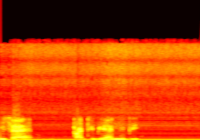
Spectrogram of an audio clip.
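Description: Steady electrical mains hum on a telephone line, under two short stretches of speech.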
